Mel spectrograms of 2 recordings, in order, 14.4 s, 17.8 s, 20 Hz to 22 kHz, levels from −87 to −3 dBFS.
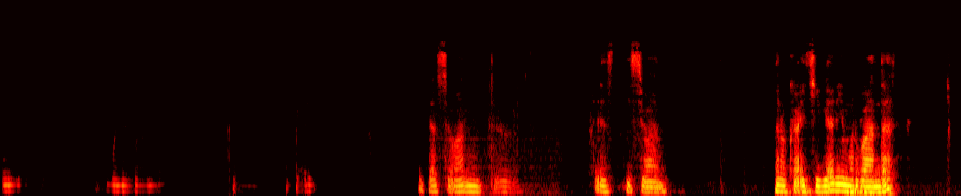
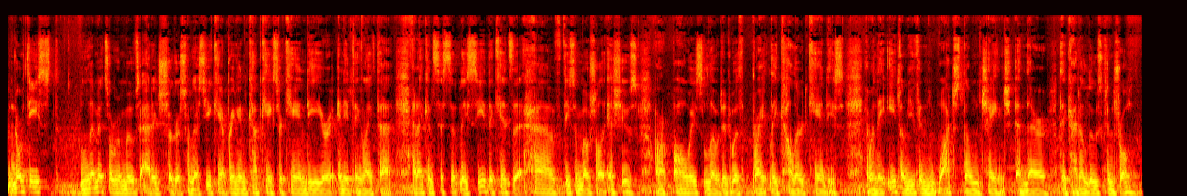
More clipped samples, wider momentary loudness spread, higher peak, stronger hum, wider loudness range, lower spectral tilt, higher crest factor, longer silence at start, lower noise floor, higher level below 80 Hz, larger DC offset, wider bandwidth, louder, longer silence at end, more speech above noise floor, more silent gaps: neither; first, 25 LU vs 3 LU; about the same, -14 dBFS vs -16 dBFS; neither; first, 11 LU vs 1 LU; first, -7 dB/octave vs -4.5 dB/octave; first, 22 dB vs 10 dB; about the same, 0.05 s vs 0.1 s; second, -83 dBFS vs -89 dBFS; second, -58 dBFS vs -38 dBFS; neither; second, 9 kHz vs 16 kHz; second, -31 LUFS vs -25 LUFS; first, 1 s vs 0.7 s; second, 53 dB vs 64 dB; first, 0.56-0.61 s, 0.79-1.42 s, 2.56-3.40 s, 3.91-4.28 s, 4.77-5.51 s, 5.59-6.26 s vs none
